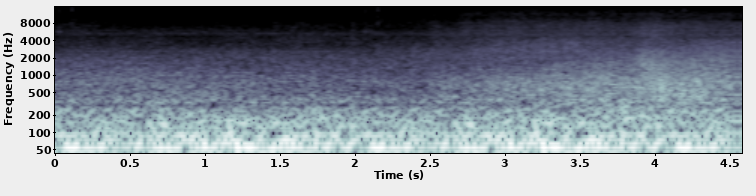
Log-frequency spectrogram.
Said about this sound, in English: You naturally close your eyes and breathe even deeper, enjoying the gentle sounds of the sea and the warm sun on your face, the breeze playing on your skin.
